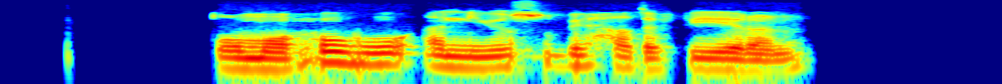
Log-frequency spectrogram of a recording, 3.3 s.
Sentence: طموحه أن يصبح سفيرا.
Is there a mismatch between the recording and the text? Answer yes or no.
no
